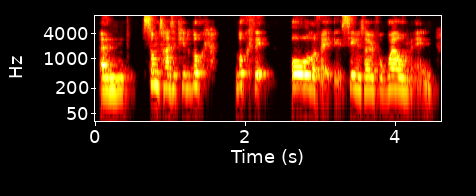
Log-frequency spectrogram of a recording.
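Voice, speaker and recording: A middle-aged woman, a doctor and breathing therapist, speaking in a podcast interview, thoughtful and halting with many fillers and restarts. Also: mid-range voice, steady tone, mellow. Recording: echoey room.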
